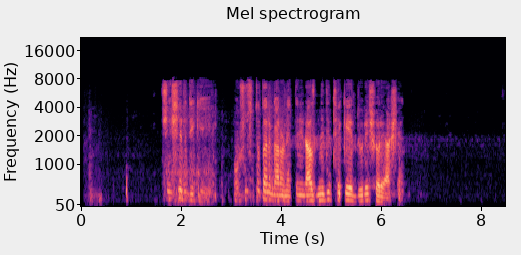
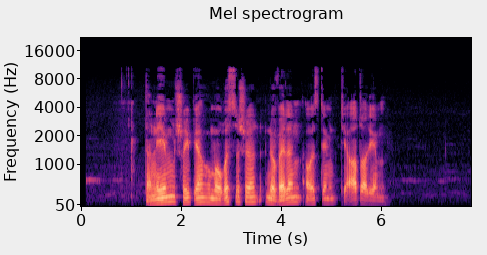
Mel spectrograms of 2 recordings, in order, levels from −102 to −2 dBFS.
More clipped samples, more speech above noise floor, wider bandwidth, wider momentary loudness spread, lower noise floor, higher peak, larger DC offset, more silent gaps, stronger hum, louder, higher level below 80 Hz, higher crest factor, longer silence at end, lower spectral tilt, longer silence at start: neither; first, 57 dB vs 52 dB; second, 8.4 kHz vs 11 kHz; first, 23 LU vs 10 LU; first, -80 dBFS vs -73 dBFS; about the same, -4 dBFS vs -2 dBFS; neither; neither; neither; about the same, -23 LUFS vs -22 LUFS; second, -68 dBFS vs -56 dBFS; about the same, 22 dB vs 22 dB; first, 2.05 s vs 1.75 s; second, -3.5 dB/octave vs -6.5 dB/octave; second, 0.2 s vs 1 s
